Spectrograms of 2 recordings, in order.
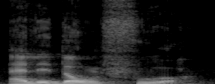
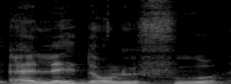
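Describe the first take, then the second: First: "dans le four" run together as "dans l'four"; fast, le as l'. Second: "dans le four" with every syllable said; careful full version. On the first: Teacher showing the quick spoken form. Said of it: "if I say it fast". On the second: Teacher showing the version people won't use. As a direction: say "elle est dans le four" fully, e kept. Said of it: "don't expect people to say". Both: Shown as a demonstration.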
